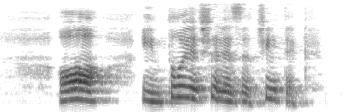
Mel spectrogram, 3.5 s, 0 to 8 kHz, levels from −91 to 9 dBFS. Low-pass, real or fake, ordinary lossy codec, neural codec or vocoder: 7.2 kHz; real; none; none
